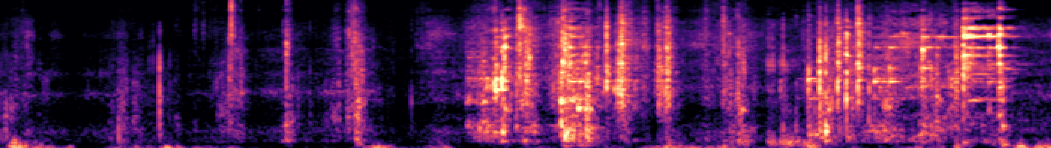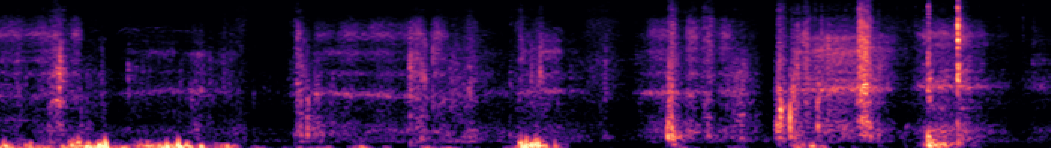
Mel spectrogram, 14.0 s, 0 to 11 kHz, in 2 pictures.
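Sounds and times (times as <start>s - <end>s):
hard items clattering and clinking: 2.9s - 7.0s.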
